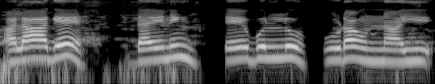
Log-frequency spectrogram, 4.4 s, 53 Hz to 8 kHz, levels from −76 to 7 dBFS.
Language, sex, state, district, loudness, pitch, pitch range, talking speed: Telugu, male, Andhra Pradesh, Sri Satya Sai, -16 LUFS, 230 Hz, 210-245 Hz, 70 wpm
